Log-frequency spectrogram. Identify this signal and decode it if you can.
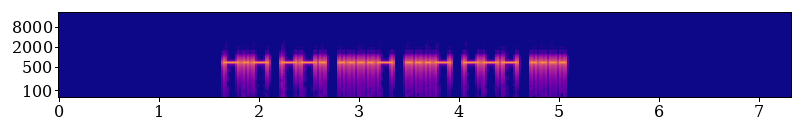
Morse code, heard as a keyed tone, about 25 wpm, 700 Hz. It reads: KG4VOH
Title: USA Call Signs - 6 Characters - Repeated 3x - 25wpm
